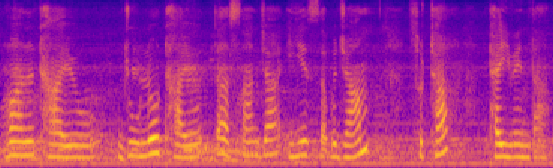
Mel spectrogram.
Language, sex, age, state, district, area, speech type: Sindhi, female, 30-45, Uttar Pradesh, Lucknow, rural, spontaneous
